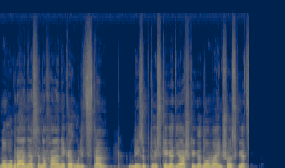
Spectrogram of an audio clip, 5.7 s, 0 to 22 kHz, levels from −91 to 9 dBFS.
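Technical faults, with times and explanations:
4.98–5.70 s, 24-bit alignment error (too quiet): after "ptujskega dijaškega doma in" the speech falls about 48 dB instantly yet stays clean, unlike a dropout or fade. Samples sitting in the low 24 bits of 32-bit words are read as full 32-bit values.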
